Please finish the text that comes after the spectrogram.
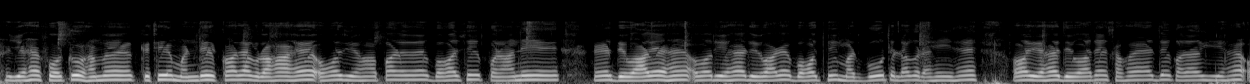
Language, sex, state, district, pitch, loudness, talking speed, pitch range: Hindi, male, Uttar Pradesh, Jyotiba Phule Nagar, 195 Hz, -20 LUFS, 160 wpm, 185-210 Hz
